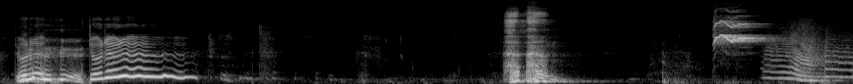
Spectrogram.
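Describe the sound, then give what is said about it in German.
A voice imitates a short radio traffic-report jingle, singing wordless melodic phrases in three bursts with sliding pitches and quiet pauses between them. “vielleicht bekommen wir einen kleinen Jingle für die für Verkehrsfunk.”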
